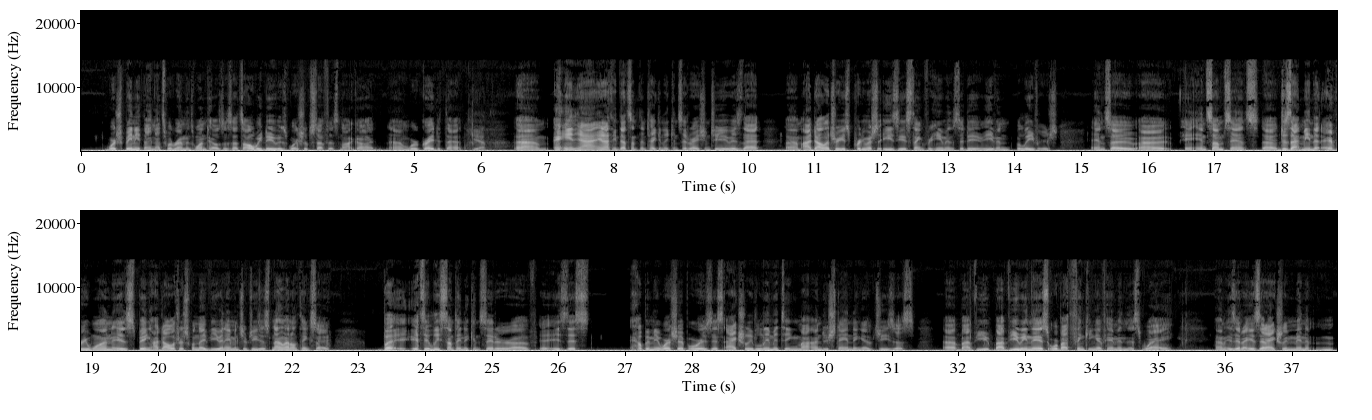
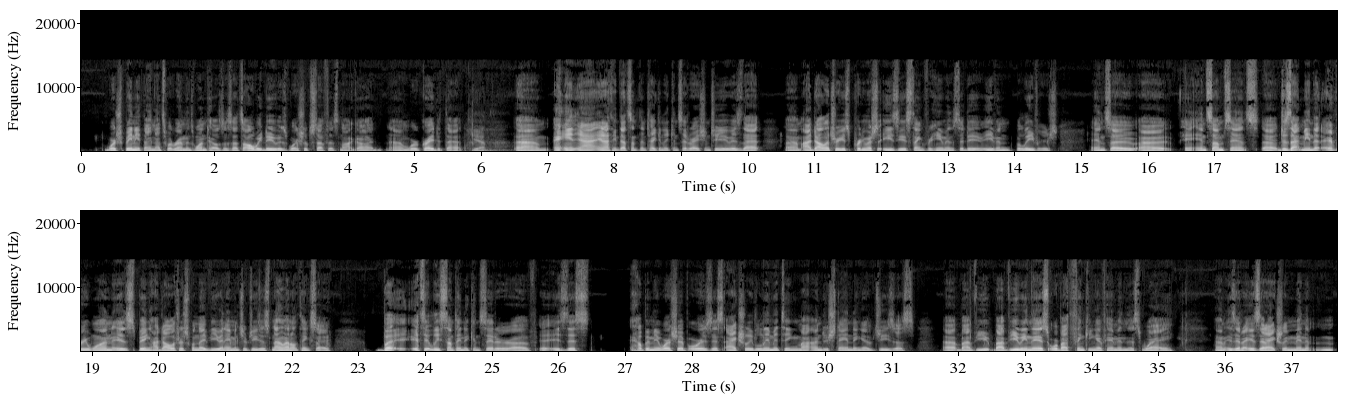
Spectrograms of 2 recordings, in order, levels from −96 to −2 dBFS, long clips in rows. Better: second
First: low rumble; noticeable; throughout; 15 dB below the speech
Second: none

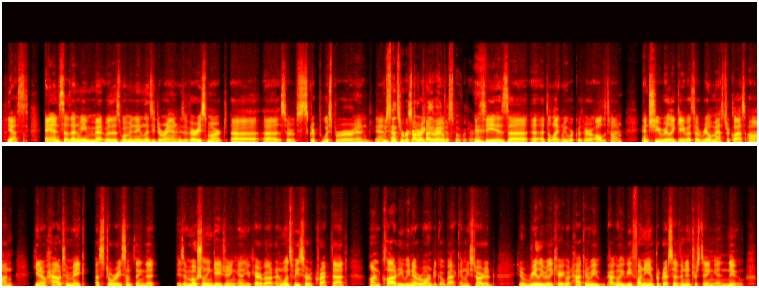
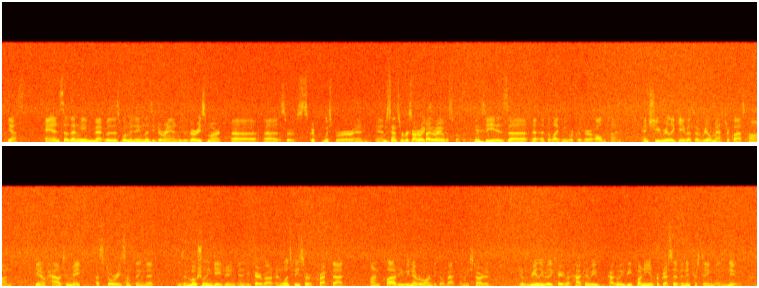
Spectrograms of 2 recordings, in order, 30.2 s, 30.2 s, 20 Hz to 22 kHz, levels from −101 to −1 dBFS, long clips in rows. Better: first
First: none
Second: hiss; loud; throughout; 2 dB below the speech

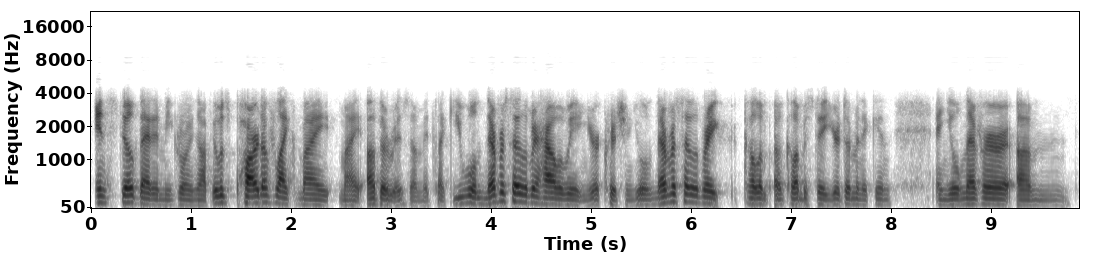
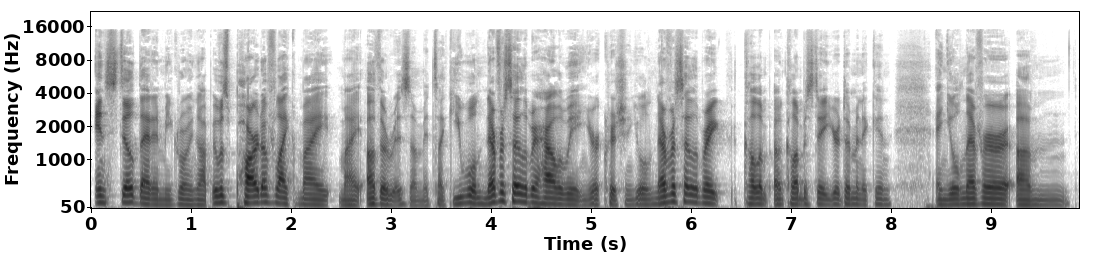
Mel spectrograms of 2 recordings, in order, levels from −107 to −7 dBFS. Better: second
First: phone-call audio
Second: none

